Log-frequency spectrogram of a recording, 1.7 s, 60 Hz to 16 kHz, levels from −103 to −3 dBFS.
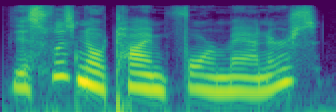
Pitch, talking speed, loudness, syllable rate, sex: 220 Hz, 215 wpm, -17 LUFS, 4.7 syllables/s, female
